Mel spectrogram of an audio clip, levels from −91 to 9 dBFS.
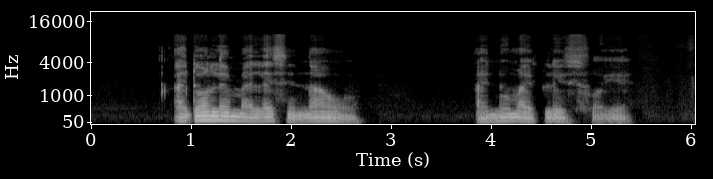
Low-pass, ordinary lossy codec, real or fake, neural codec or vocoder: none; none; fake; vocoder, 22.05 kHz, 80 mel bands, WaveNeXt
